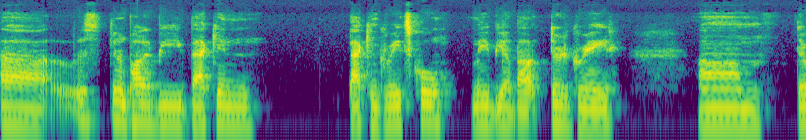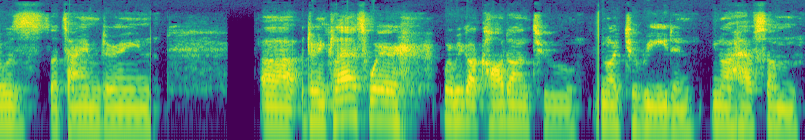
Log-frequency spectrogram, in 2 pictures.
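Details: Adult man, lifelong stutterer, with stuttering onset around third grade; stuttering.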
